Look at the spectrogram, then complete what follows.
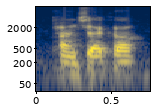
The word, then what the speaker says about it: Pacheco: Pacheco. There's no N in his name.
